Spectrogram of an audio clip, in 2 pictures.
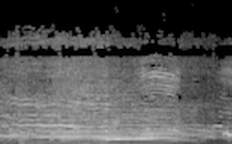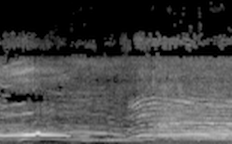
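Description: A crowd of many voices shouting and screaming over one another, with a loud high-pitched shout about three seconds in. Under it a low hum rises in pitch about half a second in and again near the end.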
